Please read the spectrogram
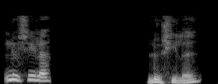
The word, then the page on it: Lucille: Dutch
